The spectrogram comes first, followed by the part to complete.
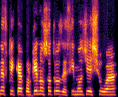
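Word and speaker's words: ישוע: exacta miren por ejemplo yeshua es la la forma correcta de pronunciar el nombre del mesías y este este nombre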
